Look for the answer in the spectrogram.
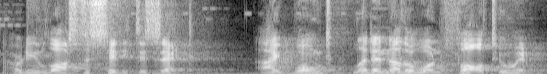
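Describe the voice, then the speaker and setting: An actor playing a determined, hot-headed young superhero leader in an audio drama. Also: male voice, mid-range voice, brisk, natural voice. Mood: defiant. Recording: long reverb.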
